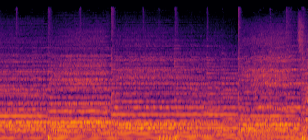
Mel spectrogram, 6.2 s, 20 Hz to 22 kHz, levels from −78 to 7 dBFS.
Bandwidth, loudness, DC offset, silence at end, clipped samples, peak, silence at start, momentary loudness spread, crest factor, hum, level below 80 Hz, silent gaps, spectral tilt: 18 kHz; -17 LUFS; under 0.1%; 0 s; under 0.1%; -4 dBFS; 0 s; 3 LU; 14 dB; none; -30 dBFS; none; -5.5 dB/octave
